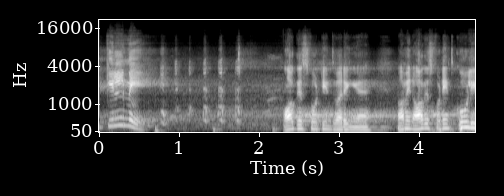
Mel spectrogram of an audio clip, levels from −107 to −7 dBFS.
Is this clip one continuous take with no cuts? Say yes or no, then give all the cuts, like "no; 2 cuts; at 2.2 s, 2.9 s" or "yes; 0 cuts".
no; 1 cut; at 2.1 s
